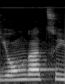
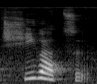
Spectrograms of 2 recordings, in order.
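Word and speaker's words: 四月: You will not read this as yongatsu. Yongatsu is wrong. This is one of the few places where the actual shi pronunciation of the kanji is retained, and you will call it shigatsu. So just a note, yongatsu or yogatsu is wrong. It's wrong, okay?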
